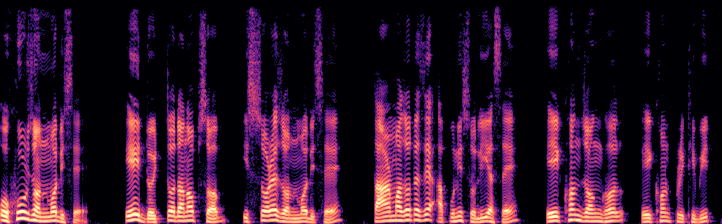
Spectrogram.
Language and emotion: Assamese, neutral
